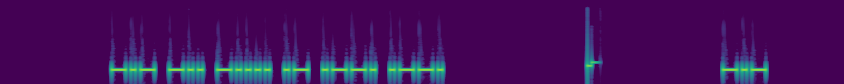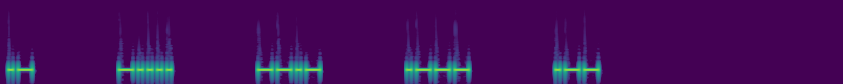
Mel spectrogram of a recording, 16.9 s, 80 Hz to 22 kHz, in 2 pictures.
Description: Morse code, heard as a keyed tone, about 25 wpm, spaced as for 13 wpm, 700 Hz. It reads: KD6APP KA6QJW
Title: USA Call Signs - 6 Characters - 6x Character Spacing - 25wpm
